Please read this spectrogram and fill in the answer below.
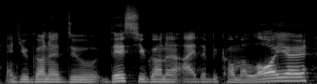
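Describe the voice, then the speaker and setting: A man's voice: mid-range voice, brisk, smooth. A man from Germany, a podcast guest talking casually and hesitantly from a bedroom at home, with many restarts. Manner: hesitant, full of restarts and laughs. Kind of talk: casual conversational interview.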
